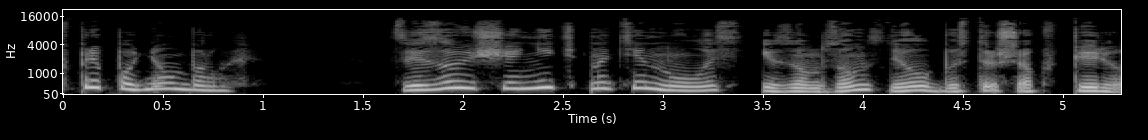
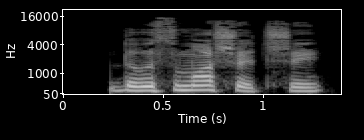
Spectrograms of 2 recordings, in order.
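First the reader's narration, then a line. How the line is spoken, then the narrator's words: Scoffing snort. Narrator (Russian): хмыкнул Глейн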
